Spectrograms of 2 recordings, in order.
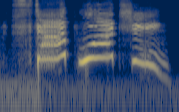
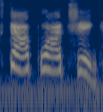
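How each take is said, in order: First: High, slow and stretched; a sing-song Minnesota-mom scolding; drawn-out plea. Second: Softer, matter-of-fact; a hushed, settled repeat. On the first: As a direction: plead with the viewers, stretching it out. Urging viewers to quit news. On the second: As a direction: say it again, quietly and firmly. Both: Acted.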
